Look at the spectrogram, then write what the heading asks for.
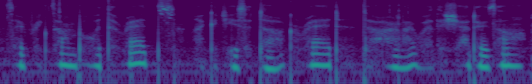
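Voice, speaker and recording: A woman softly whispering an ASMR drawing tutorial in a breathy, gentle, unhurried way, like an instructor. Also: lowish voice, steady tone. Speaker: ASMR art channel host.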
